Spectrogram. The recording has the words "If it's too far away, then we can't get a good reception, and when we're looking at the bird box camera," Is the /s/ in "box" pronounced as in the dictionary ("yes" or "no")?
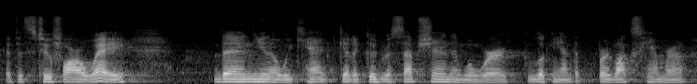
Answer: yes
